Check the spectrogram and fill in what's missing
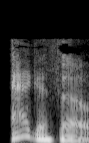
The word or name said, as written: agatho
